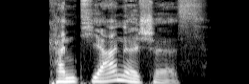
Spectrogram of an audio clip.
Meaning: strong/mixed nominative/accusative neuter singular of kantianisch
- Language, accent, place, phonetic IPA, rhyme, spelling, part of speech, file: German, Germany, Berlin, [kanˈti̯aːnɪʃəs], -aːnɪʃəs, kantianisches, adjective, De-kantianisches.ogg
